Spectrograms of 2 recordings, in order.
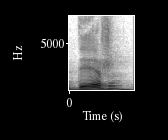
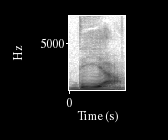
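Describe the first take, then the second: First: The word ends with a clearly pronounced r. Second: The word ends in a soft 'ia' glide. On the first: The speaker calls it wrong. "نمیگن در" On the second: The speaker calls it right. "میگن دیا"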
